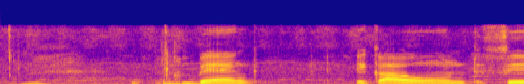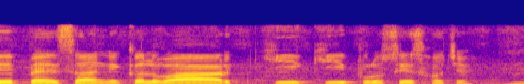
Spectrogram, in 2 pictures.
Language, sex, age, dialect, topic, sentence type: Magahi, male, 41-45, Northeastern/Surjapuri, banking, question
